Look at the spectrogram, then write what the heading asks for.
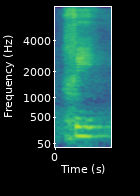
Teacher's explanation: Khi posisinya di mana? Di atas jakun dia. Khi ada seperti ngoroknya dia.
